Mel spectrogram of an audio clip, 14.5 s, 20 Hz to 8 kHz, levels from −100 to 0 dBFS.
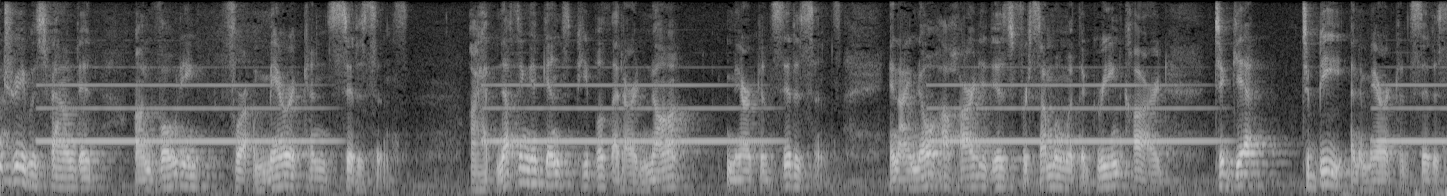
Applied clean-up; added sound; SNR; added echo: none; Wind instrument, woodwind instrument; 7 dB; none.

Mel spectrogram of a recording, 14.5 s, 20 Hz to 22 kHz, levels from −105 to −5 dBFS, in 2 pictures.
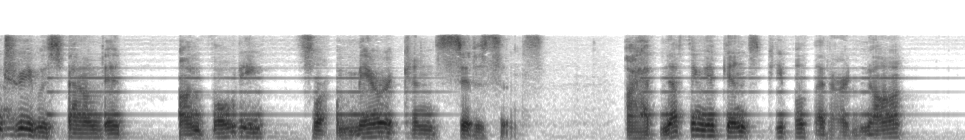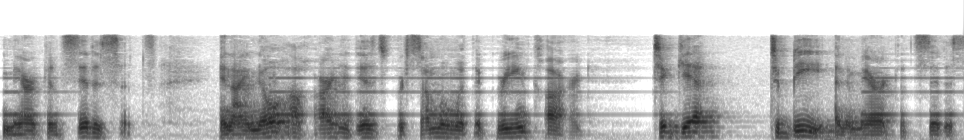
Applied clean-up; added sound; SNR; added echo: neural mask model RNNoise.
